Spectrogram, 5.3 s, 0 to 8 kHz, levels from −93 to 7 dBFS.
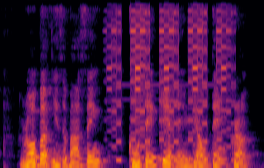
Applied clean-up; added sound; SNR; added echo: classical method WPE with log-MMSE.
